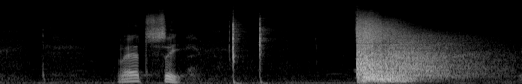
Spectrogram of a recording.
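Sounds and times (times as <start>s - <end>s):
speech: 1.3s - 2.0s
muzzle-loading rifle clicks: 2.3s - 2.8s
muzzle-loading rifle gunshot in a shooting contest: 3.6s - 5.1s.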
